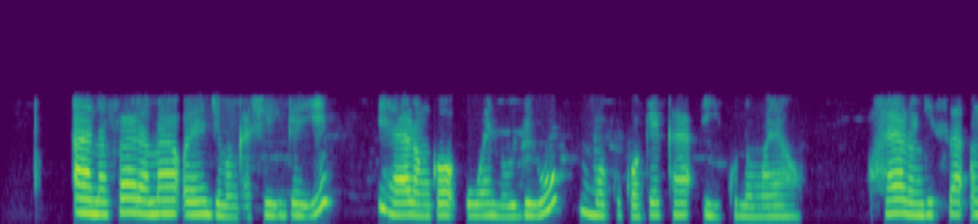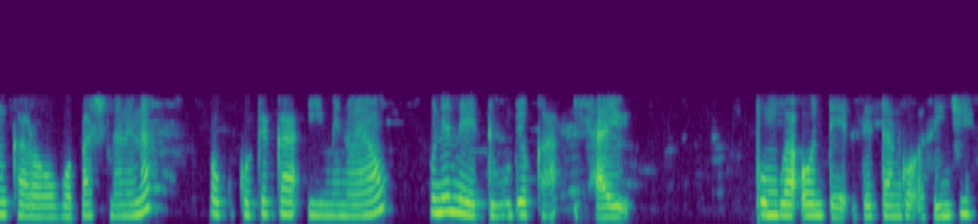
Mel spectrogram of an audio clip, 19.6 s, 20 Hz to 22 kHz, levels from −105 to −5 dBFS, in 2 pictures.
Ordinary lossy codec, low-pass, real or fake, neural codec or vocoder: Opus, 24 kbps; 3.6 kHz; real; none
